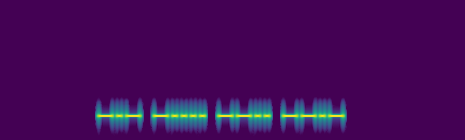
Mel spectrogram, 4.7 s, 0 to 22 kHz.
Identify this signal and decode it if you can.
Morse code, heard as a keyed tone, about 26 wpm, 700 Hz. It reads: K6ZQ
